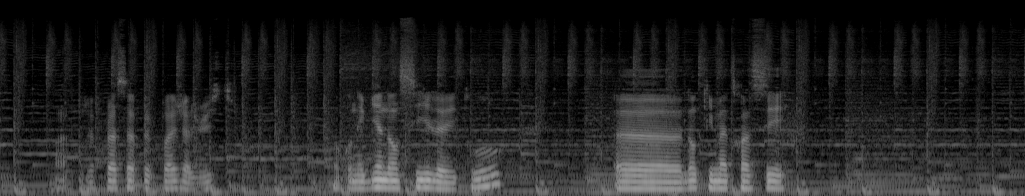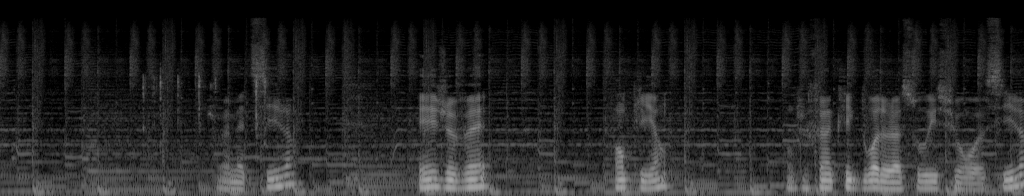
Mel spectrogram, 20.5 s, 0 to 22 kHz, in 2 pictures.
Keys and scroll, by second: 11.5-12.8 typing, 12.9 Return.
